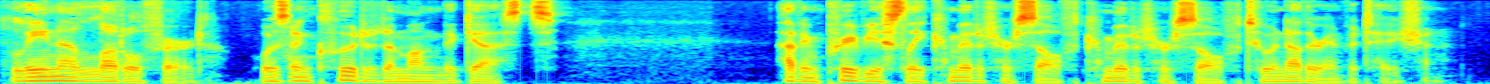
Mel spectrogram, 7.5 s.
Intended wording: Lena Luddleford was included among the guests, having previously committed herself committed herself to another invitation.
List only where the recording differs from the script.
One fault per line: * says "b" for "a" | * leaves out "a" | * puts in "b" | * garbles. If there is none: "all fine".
all fine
